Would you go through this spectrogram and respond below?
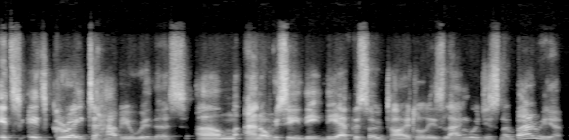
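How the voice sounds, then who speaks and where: Male host, asks long, encouraging questions in relaxed conversation. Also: mid-range voice, normal speed. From north of England. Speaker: podcast host. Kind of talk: casual interview.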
